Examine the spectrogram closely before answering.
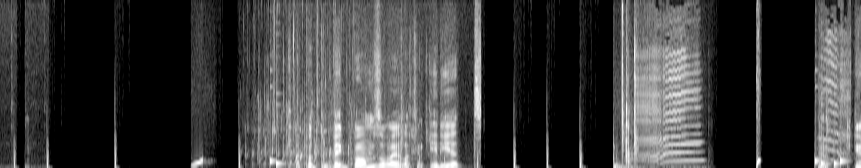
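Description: Short game menu clicks sound now and then.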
